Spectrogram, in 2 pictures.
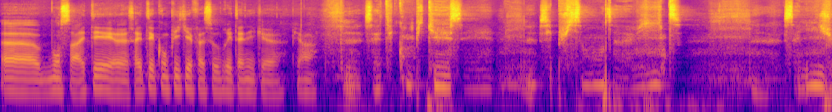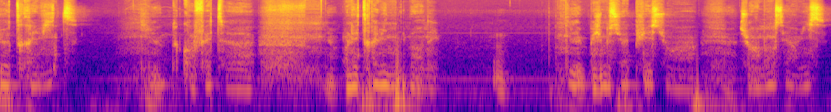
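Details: Adult male quad (tetraplegia-category) wheelchair tennis player with a neuropathy that he says affects his vocal cords; dysphonia.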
